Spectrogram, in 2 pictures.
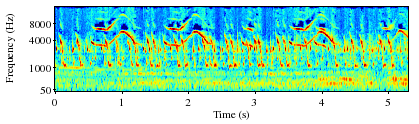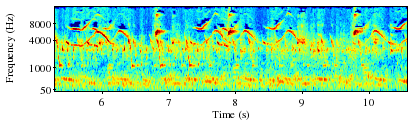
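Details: Java sparrow sound used as a trapping lure, a bird of rice fields and farmland: steady high chirping with looping whistled notes repeated roughly twice a second, over a faint lower murmur.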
